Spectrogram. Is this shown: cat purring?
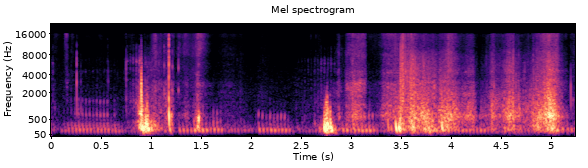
yes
